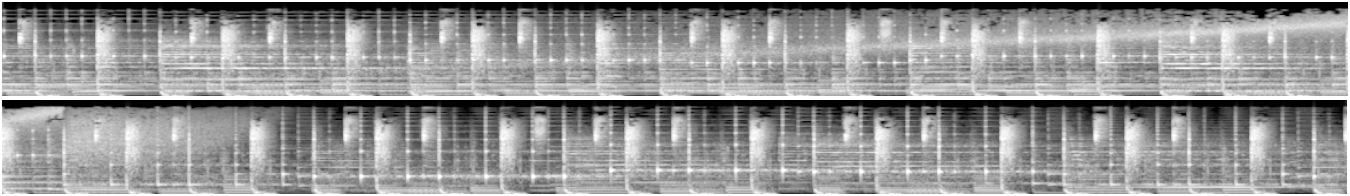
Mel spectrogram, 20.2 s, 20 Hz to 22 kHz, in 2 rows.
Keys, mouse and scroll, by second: 0.7 click, 12.1 click, 16.6 click.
